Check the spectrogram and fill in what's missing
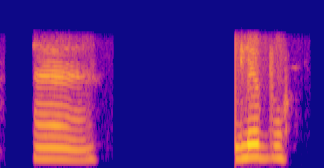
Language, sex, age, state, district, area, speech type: Santali, female, 30-45, West Bengal, Malda, rural, conversation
